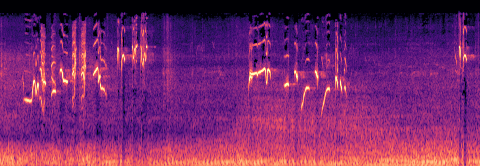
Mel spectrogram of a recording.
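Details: White-rumped shama, fed on soft food, singing to call in wild birds: loud whistled phrases with rising and falling slurred notes in two bursts, a lone note near the end, low background hum.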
